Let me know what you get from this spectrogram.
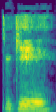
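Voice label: "g", Hungarian pronunciation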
